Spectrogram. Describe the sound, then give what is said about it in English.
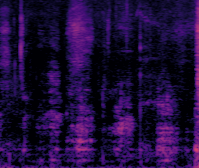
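A dog whimpers, letting out several short, high whines in uneven bursts with brief pauses between, ending on a sharper, louder whine. “What is going on with your fucking dog?”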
